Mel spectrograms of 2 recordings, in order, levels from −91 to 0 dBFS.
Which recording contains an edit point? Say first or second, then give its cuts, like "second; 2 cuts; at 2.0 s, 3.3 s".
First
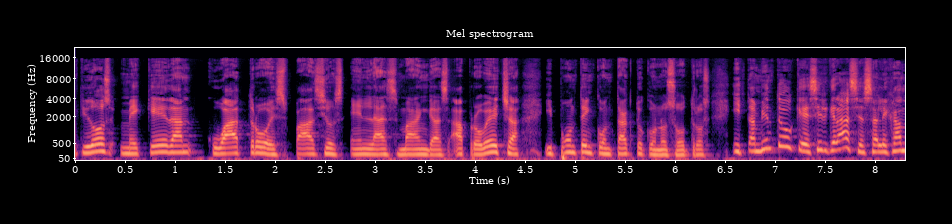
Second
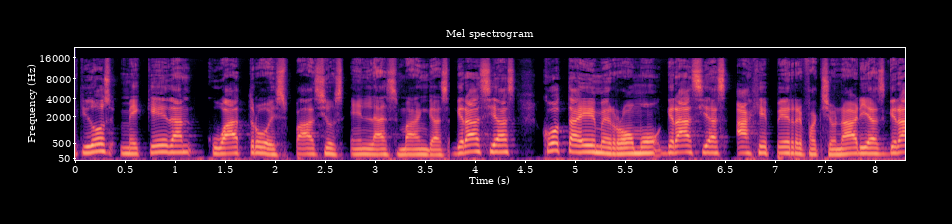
second; 1 cut; at 3.7 s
